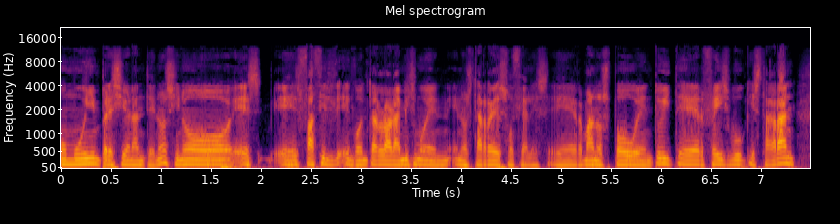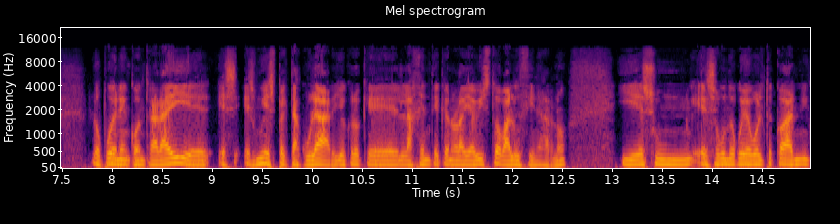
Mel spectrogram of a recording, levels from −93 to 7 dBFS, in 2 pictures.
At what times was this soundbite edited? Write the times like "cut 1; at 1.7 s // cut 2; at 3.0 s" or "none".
none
